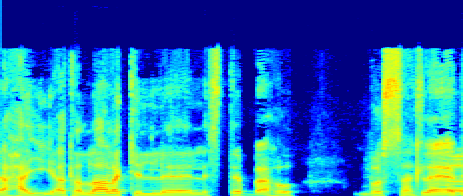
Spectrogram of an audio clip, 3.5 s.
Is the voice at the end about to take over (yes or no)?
no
